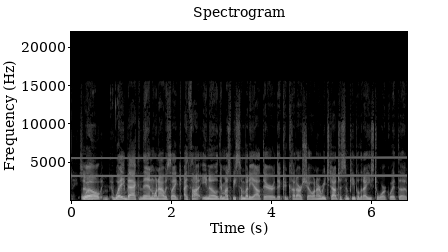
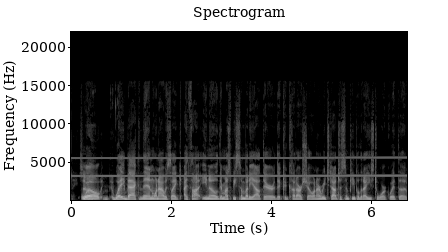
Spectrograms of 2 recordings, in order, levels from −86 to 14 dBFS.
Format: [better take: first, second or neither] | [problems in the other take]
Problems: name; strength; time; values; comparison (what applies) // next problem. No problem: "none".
neither | high-pitched whine; noticeable; throughout; 3 kHz, 15 dB below the speech; the same in both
